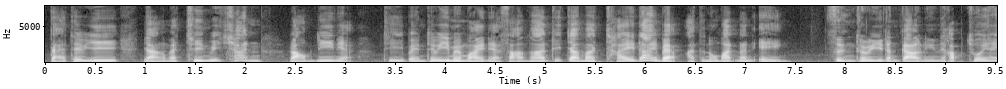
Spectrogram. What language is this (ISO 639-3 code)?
tha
